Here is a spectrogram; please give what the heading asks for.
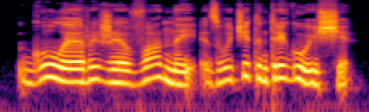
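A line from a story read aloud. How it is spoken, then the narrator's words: Smirking. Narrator (Russian): Усмехнулся Титов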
